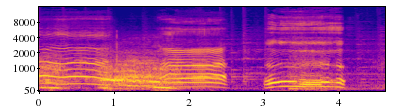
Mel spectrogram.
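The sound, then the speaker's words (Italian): A lion roars furiously after leaping from bushes. Two long, loud, growling roars carry rich harmonics; the first lasts over two seconds, and the second, shorter one follows after a brief pause. “improvvisamente dai cespugli saltò fuori un leone che ruggì furiosamente.”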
